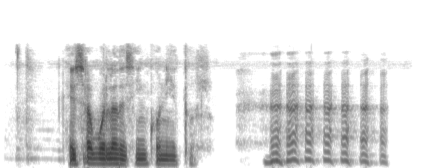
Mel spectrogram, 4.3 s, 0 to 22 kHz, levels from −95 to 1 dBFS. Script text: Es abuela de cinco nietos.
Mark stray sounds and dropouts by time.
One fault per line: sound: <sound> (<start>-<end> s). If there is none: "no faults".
sound: laugh (2.4-3.9 s)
